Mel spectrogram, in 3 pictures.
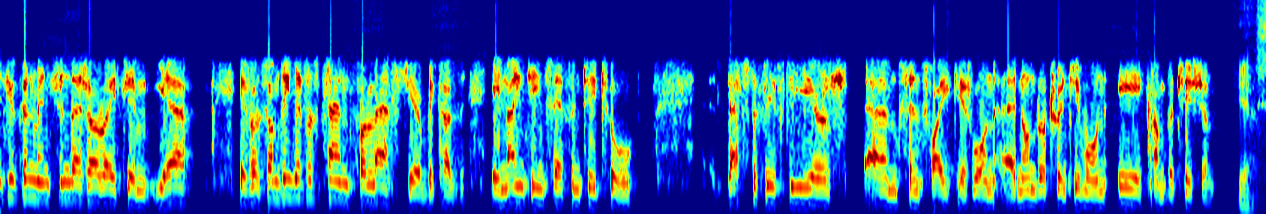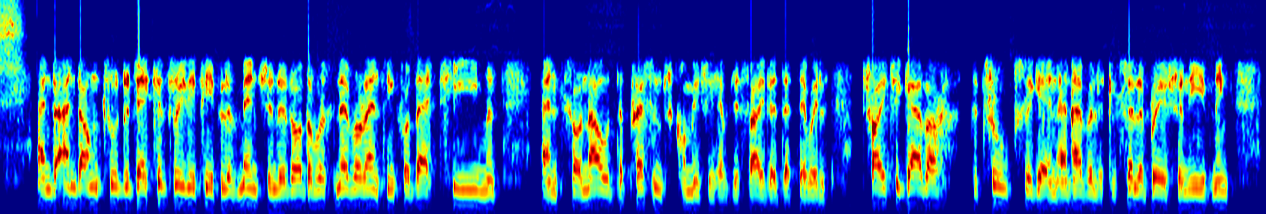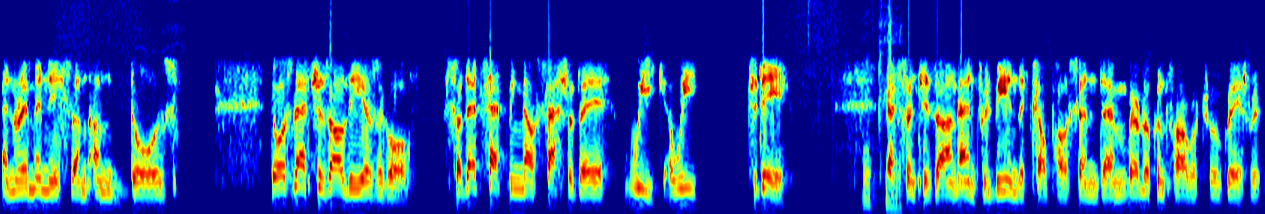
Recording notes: joined on the phone by Whitegate correspondent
